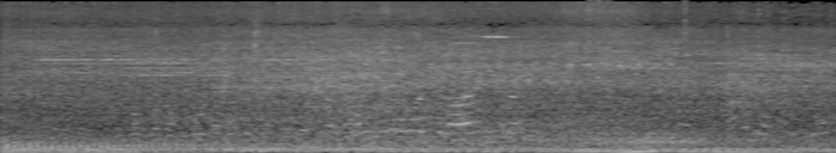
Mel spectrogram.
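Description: Motor vehicles running close by: a motorcycle engine as it rides past early on, then an ambulance van driving, with engine noise swelling about five seconds in. Voices are in the background.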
